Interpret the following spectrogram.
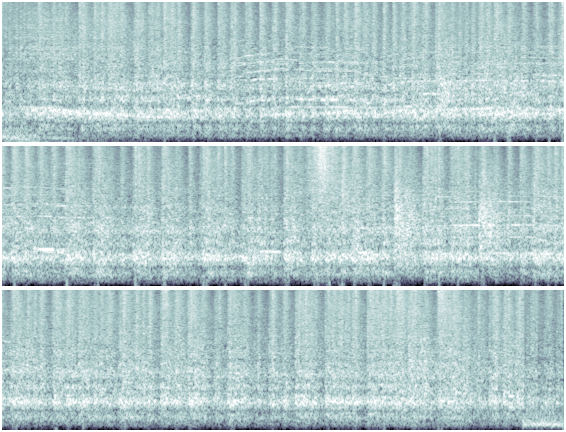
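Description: Marching snare drums of an HBCU drumline playing a fast, dense cadence full of rolls. The bass drums drop out about half a second in, leaving the snares playing alone.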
